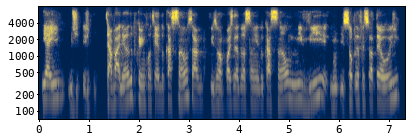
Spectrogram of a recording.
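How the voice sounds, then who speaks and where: A man's voice: on the high side, a little fast, no room sound. Chatty man, dry dull sound. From Bahia, Brazil. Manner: relaxed, chatty, many fillers and restarts. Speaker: guest author. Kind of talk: casual interview.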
